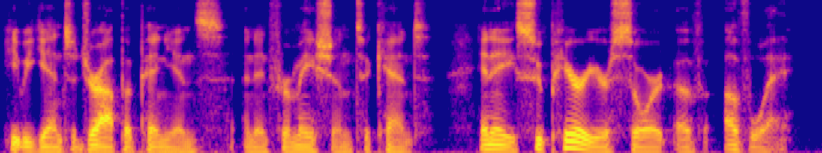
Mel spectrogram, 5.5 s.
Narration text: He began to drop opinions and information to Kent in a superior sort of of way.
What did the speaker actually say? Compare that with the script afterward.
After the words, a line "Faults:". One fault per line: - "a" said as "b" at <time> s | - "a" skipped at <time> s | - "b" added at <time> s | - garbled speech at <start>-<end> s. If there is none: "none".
He began to drop opinions and information to Kent in a superior sort of of way.
Faults:
none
